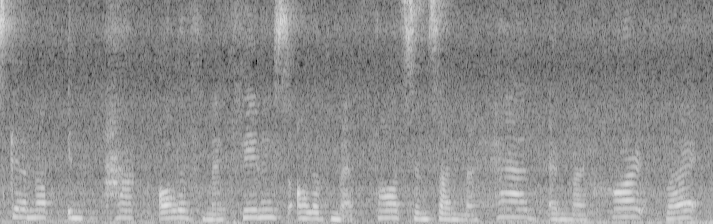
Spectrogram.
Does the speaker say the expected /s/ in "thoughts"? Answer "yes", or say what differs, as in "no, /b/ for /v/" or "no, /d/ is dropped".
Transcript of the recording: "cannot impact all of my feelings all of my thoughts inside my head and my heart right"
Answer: yes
